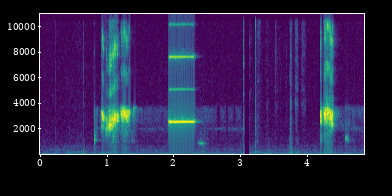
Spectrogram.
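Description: Odd electronic sounds on a phone-line recording: a short hissy, warbling chirp about a second in, then a steady high beep, and the chirp again near the end.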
